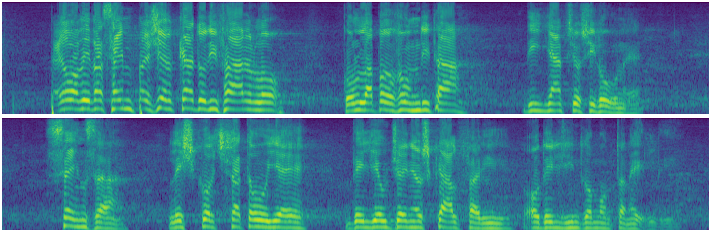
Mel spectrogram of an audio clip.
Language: Italian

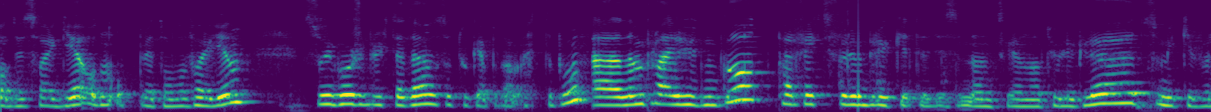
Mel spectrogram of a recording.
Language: Norwegian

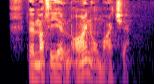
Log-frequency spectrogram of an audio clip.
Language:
Western Frisian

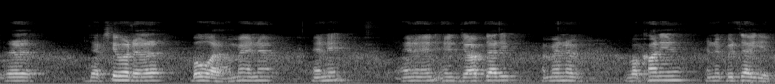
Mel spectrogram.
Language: Gujarati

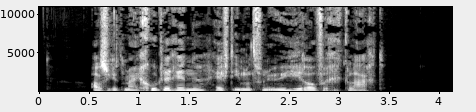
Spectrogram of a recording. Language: Dutch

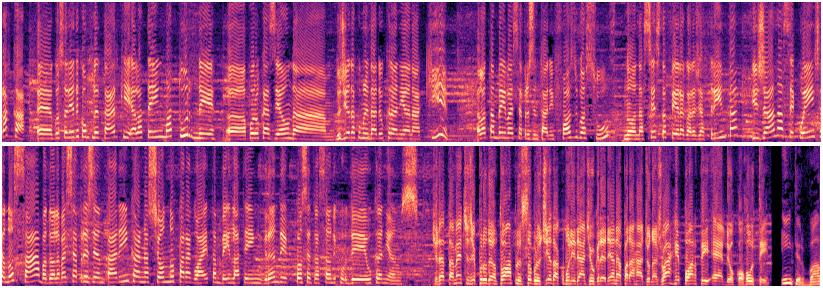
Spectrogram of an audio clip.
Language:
Portuguese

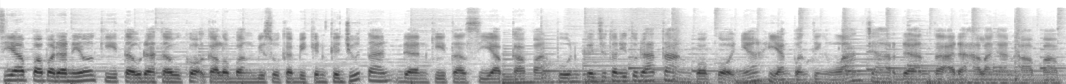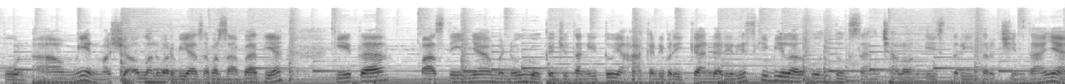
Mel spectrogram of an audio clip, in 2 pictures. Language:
Indonesian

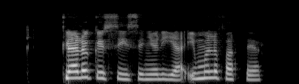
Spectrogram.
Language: Galician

